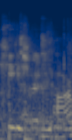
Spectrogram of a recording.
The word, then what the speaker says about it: kheer: I think it's called kheer, K-H-E-E-R, but he pronounce it as kheer. So I think it's kheer.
